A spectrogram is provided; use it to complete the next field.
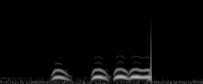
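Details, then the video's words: Owls hooting back and forth at an osprey nest in Charlo, Montana, one January night in 2020: three soft, deep hoots, the last two close together, cut off by a sharp click. "Hooties chatting"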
